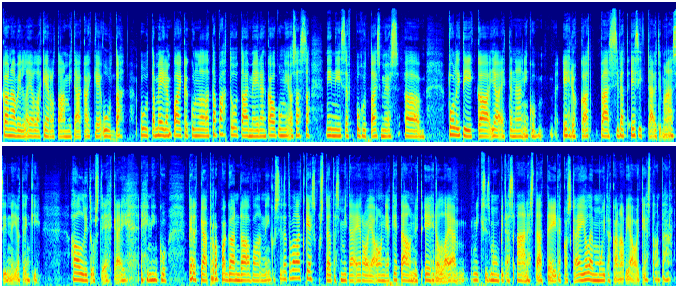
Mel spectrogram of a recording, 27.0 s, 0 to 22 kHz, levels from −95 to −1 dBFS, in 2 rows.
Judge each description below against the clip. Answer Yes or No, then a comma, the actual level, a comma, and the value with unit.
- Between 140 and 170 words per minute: Yes, average, 145 wpm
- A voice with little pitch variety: Yes, narrow, 2.1 semitones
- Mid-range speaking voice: Yes, medium, 175 Hz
